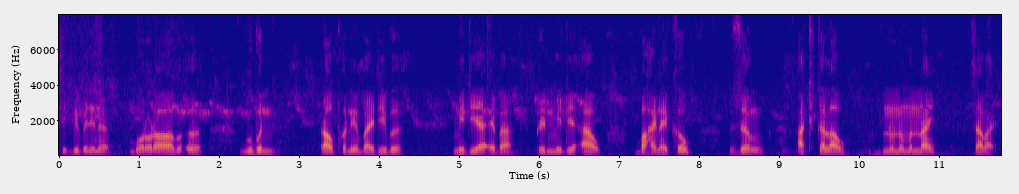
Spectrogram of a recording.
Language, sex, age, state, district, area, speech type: Bodo, male, 18-30, Assam, Baksa, rural, spontaneous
